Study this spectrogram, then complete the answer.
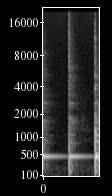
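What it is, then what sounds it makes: Resonant seasoned spruce tonewood. A billet of spruce tonewood, dried for about 30 years and cut like a slice of cake from the trunk, rings out when handled, sounding twice. Each sharp attack is followed by a steady mid-pitched ring that slowly fades, showing the wood is well seasoned and ready.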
